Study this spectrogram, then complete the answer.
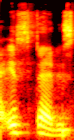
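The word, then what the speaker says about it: asterisk: এই টির সাথে এই স্টার চিহ্নটাকে বলে এস্টারিস, উচ্চারণটা এস্টারিস, ঠিক আছে।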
